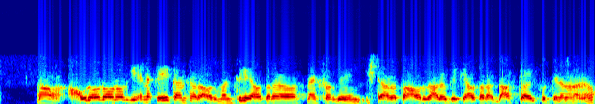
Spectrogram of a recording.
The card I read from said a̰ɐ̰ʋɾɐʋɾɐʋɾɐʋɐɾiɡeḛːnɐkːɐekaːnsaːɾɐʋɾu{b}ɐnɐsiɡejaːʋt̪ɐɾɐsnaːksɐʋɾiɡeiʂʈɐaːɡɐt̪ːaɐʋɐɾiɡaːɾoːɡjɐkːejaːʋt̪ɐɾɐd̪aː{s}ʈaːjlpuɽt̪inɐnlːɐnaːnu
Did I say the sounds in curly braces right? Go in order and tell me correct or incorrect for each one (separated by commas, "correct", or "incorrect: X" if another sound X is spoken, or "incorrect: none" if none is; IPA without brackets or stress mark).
incorrect: m, correct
